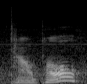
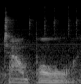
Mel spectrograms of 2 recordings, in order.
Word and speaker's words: Taupo: And GG translation only have anglicized old Taupo pronunciation. Taupo?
